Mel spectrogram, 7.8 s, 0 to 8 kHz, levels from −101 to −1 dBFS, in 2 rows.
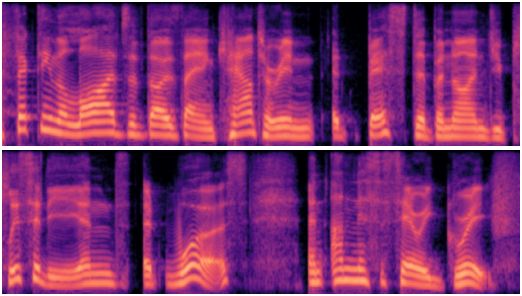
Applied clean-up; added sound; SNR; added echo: none; none; none; none.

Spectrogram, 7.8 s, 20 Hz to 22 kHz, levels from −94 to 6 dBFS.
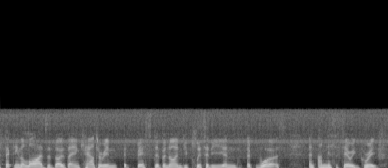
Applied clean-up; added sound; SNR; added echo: none; Domestic sounds, home sounds; 19 dB; none.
